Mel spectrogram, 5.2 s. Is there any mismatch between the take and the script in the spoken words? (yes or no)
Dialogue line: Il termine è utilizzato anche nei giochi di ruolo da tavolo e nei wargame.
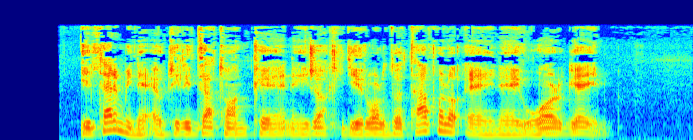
no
